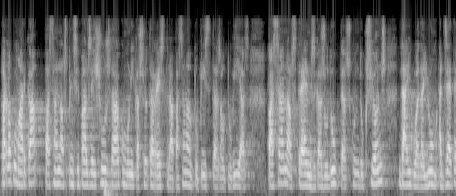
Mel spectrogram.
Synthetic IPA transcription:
pəɾləkumaɾkəpasənəlˠspɾinsipalˠzeʃuzðəkumunikəsiot̪ərɛst̪ɾəpasənəwt̪upist̪əzəwt̪uβiəs | pasənəlˠst̪ɾɛnzɣəzuðuk̚t̪əskund̪uksionz | d̪ajɣwəðəʎuməd̪zɛt̪ə

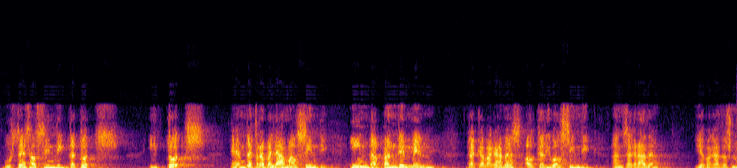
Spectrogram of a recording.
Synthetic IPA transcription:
bust̪ɛzəlˠsind̪ik̚d̪ət̪ots | it̪ots | ɛmd̪ət̪ɾəβaʎaːməlˠsind̪ik | ind̪əpənd̪emmẽn | d̪əkəβəɣaðəzəlˠkəɾiβəːlˠsind̪ik | ənzəɣɾaðə | iəβəɣaðəzn

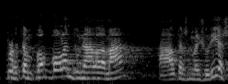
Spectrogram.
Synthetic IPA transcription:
pɾɔt̪əmpɔk̚bɔlənd̪unaləmaəalˠt̪ɾəzməʒuɾiəs

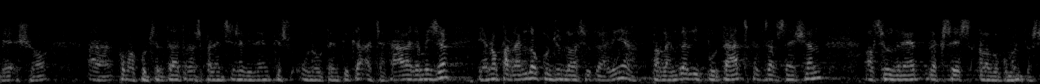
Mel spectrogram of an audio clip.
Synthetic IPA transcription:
beəʃɔ | əkɔməkunsep̚t̪əðət̪ɾənspəɾɛnsiəezəβiðeŋkezunːwt̪ɛnt̪ikəʔːt͡ʃəkaðəkəmizəʒanopərlɛmd̪əlˠkunʲʒund̪ələsiwt̪əðəniəpərlɛmd̪əðiput̪at͡skəɡzərsɛʃən | əlˠsɛwðɾɛt̪̚d̪əksezələðukumənt̪əs

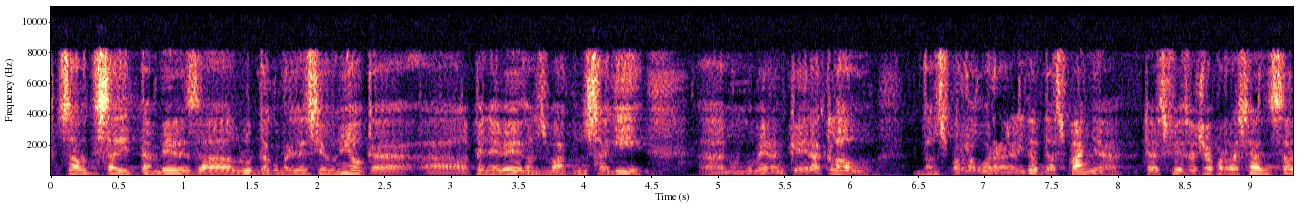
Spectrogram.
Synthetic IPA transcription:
sasaðit̪ːəmbeðezðəlˠɣɾup̚d̪əkumbəɾʒɛnsiəðuniokəːlˠpenəβeðɔnzβaːkunsəɣi | numːumenəŋkɛeɾəklaw | d̪ɔnspəɾləɣuβərnəəlit̪at̪̚d̪əspaɲəkəːsfezəʃɔpəɾləʃansə

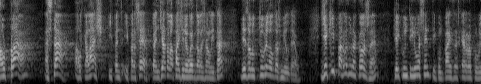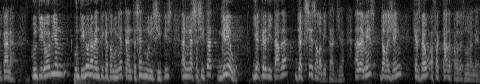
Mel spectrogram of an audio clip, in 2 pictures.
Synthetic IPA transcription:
əlˠpla | əst̪aəlˠkəlaʃipənipəɾsɛɾt̪̚pənʲʒat̪ələpaʒinəwɛp̚d̪ələʒənəlit̪at̪̚d̪ezðəlˠuk̚t̪uβɾəðəlˠd̪ozmilˠd̪ɛw | iəkiparləðunəkɔzə | kəikunt̪inuəsent̪ikumpaɲzðəskɛrərəpuβlikanə | kunt̪inəβiənkunt̪inuənəβɛnt̪ikət̪əluɲət̪ɾɛnt̪əsɛt̪munisipizənːəsəsit̪at̪̚ɡɾɛw | iəkɾəðit̪aðəd̪əksezələβit̪ad͡ʒəːðəmezd̪ələʒeŋ | kəzβɛwəfək̚t̪aðəpəɾˠðəznuɾəmḛn

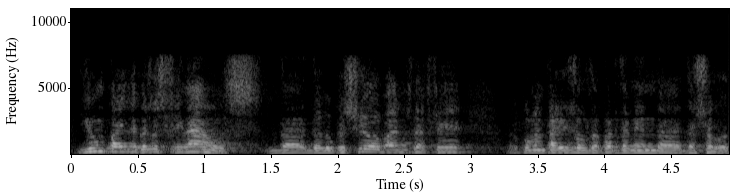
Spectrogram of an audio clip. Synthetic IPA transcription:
iumpaʎd̪əkɔzəsfinalˠz̥d̪əd̪əðukəsioəβanzðəfe | kumənt̪aɾizðəlˠd̪əpəɾt̪əmend̪əd̪əsəlot̪

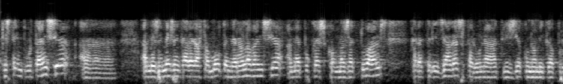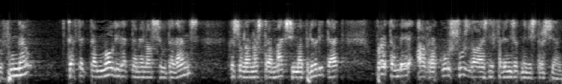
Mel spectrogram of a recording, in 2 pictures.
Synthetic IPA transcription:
əkɛst̪əimpuɾt̪ansijəə | ə̰mezəmezəŋkaɾəɣafamɔlˠt̪əmerələβansiəʔəmɛpukəskɔmləzək̚t̪ualˠs | kəɾək̚t̪əɾid͡zaðəspəɾunəkɾiziəkunɔmikəpɾufund̪ə | kəːfɛk̚t̪əmɔlˠd̪iɾɛk̚t̪əmenəlˠsiwt̪əðans | kəsonlənɔst̪ɾəmaksiməpɾiuɾit̪at̪pɾɔt̪əmbeʔəlˠzrəkuɾsuzðələzðifəɾenzəd̪minist̪ɾəsions

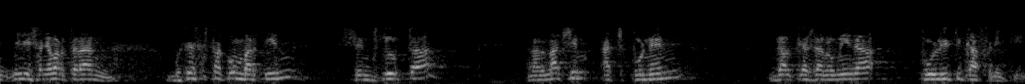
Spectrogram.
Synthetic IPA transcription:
miʎisəɲoβəɾt̪ɾan | bust̪esəst̪akumbəɾt̪in | senzd̪up̚t̪ə | nəlˠmaksiməkspunen | d̪əlˠkəzðənuminə | pulit̪ikafɾiki

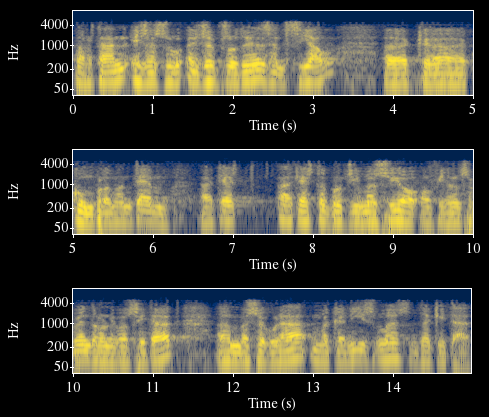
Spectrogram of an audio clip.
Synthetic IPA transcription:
pəɾt̪anezsuezəpsuɾt̪eəsənsialˠ | əkəkumpləmənt̪ɛm | əkɛt̪ | əkɛst̪əpɾuksiməsioʔofinənsəmend̪ələuniβəɾsit̪at̪əmbəsəɣuɾaməkənizməzd̪əkit̪a̰t̪

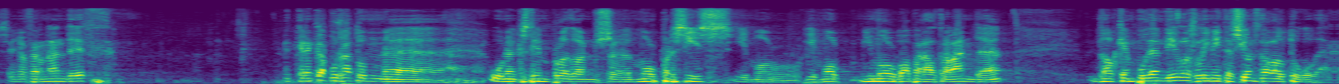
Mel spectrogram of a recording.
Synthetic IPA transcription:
səɲofərnand̪eθ | kɾɛkːapuzat̪un | unəɡzempləðɔnzmɔl̚ˠpɾəsizimolˠimoimolˠβɔpəɾalˠt̪ɾəβ̞and̪ə | d̪əlˠkɛəmpuðɛmd̪iɾləzlimit̪əsionzðələwt̪uɣuβɛ̰r

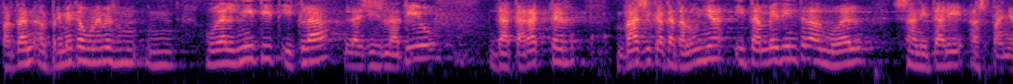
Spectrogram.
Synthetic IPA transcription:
pəɾt̪ant̪əlˠpɾimekəβulɛmezunn | muðɛlˠnit̪ikiklaləʒizlət̪iwðəkəɾak̚t̪eɾβazikəkət̪əluɲəit̪əmbeð̞int̪ɾəðəlˠmuðɛlˠsənit̪aɾiʔəspəɲɔ

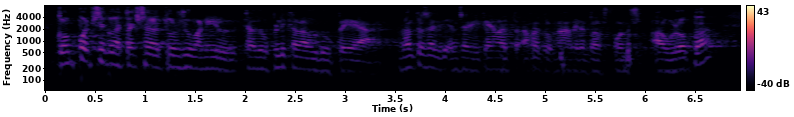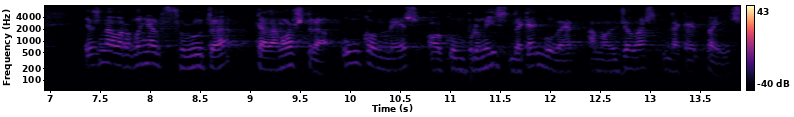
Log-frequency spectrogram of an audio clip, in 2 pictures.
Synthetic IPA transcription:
kɔmpɔt̪seɾunət̪aksəðət̪uɾʒuβ̞ənilˠkəðuplikələwɾupɛənat̪ɾəzəiənzənik̪ɛmərət̪urnameɾad̪əlˠsfonzəːwɾopə | ezunəβ̞əɾɣoɲəːbsulut̪əkəðəmɔst̪ɾəuŋkɔp̚mːezəlˠkumpɾumizd̪əkɛt̪ɡuβɛrnəmbəlˠʒoβ̞əzðəkɛt̪̚pəis

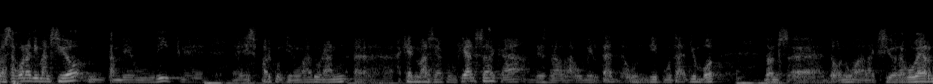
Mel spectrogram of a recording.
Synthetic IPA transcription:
ləsəɣonəðimənsiot̪əmbeuðikɛespəɾkunt̪inuaðunanəkɛt̪maɾʒəðəkuɱfiansəkəd̪ezðələ̰umilˠt̪at̪̚d̪əund̪iput̪at̪iumbɔt̪d̪ɔnzɛd̪onuələksioðəɣuβ̞ɛr

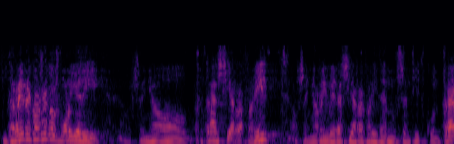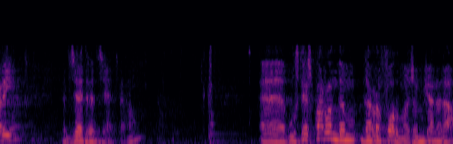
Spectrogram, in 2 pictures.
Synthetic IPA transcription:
d̪əreɾəkɔzəkəlˠzβulˠiəði | əlˠsəɲopəɾt̪ansiərəfəɾit̪əlˠsəɲoriβeɾəsiərəfəɾit̪ənunsənt̪it̪̚kunt̪ɾaɾi | əd̪zɛt̪əɾəd̪zɛt̪əɾəno | əβust̪ɛspaɾlənd̪əd̪ərəfoɾməzəmʒənəɾa

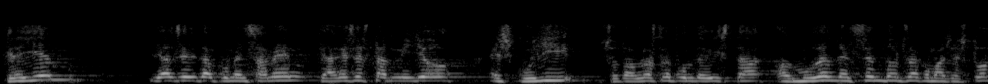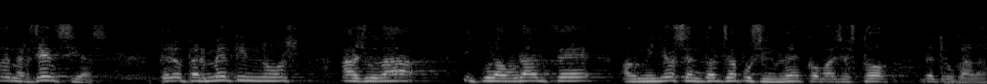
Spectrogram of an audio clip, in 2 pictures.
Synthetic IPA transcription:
kɾejem | jalˠzeðit̪alˠkumənsameŋkeaɣezest̪at̪̚miʎo | eskuʎisot̪əlˠnɔst̪ɾəpund̪əβist̪aːlˠmuð̞ɛlˠd̪elˠsend̪od͡zakɔmaʒest̪oðeməɾʒɛnsiəs | peɾɔpəɾmɛt̪inːus | aʒuð̞a | ikulaβuɾanfeəlˠmiʎosend̪od͡zap̬usiβlekɔmaʒest̪oðət̪ɾukaða

